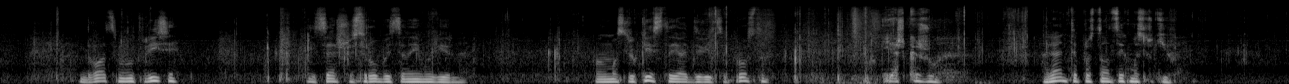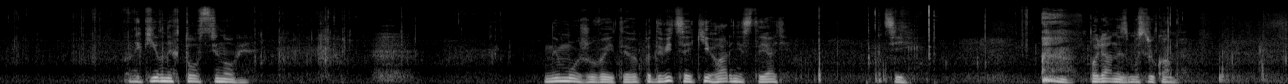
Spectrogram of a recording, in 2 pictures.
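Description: Footsteps crunch and rustle over dry needles and leaves.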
